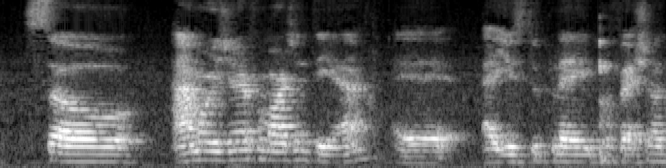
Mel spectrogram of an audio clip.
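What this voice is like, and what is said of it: Strong foreign accent. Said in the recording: “That's my accent. I know people think I'm not from the United States ... That's why I have a big accent.”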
